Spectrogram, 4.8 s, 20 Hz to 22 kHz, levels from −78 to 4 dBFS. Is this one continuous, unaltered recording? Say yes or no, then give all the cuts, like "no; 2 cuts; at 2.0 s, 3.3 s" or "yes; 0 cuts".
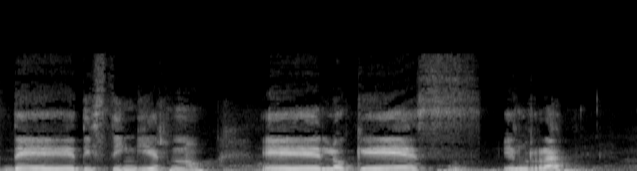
yes; 0 cuts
